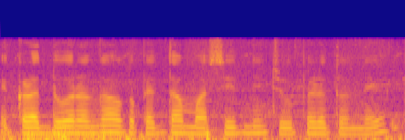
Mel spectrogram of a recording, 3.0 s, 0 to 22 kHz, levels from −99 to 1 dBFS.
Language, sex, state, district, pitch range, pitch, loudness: Telugu, male, Telangana, Hyderabad, 135-150 Hz, 140 Hz, -18 LUFS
